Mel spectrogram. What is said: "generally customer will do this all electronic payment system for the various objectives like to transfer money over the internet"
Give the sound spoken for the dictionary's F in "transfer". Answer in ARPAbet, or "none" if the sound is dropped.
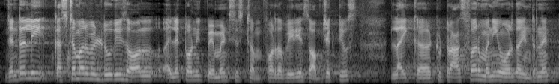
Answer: F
